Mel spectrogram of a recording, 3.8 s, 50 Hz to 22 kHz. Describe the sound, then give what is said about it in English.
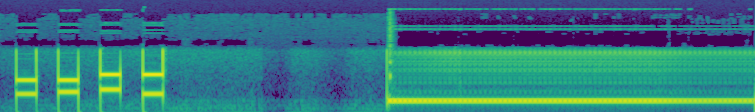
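Four quick touch-tone beeps as a phone number is dialed to call a mother on Mother's Day, a brief pause, then a loud, steady ringback tone hums on as the call rings through. No one speaks. “But this year my mom had other plans, so let's get her on the phone to find out what broke this 10-year tradition.”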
